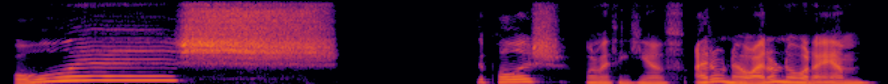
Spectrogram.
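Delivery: usual speaking voice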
